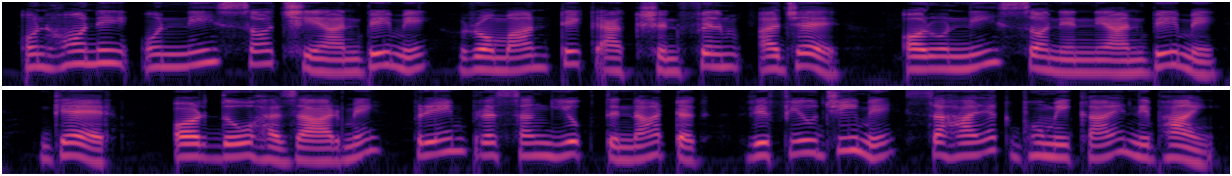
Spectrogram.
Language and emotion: Hindi, neutral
